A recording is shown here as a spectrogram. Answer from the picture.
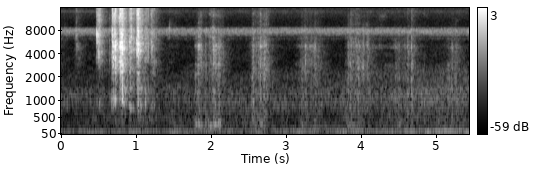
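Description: Crispy fried chicken skin being chewed: a cluster of loud crunches about half a second in, then fainter crunches a few more times.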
